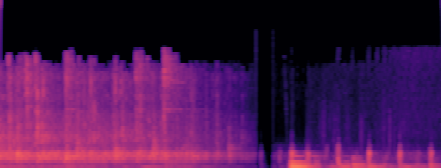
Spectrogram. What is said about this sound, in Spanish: Dale un fuerte aplauso al Señor, a su palabra.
